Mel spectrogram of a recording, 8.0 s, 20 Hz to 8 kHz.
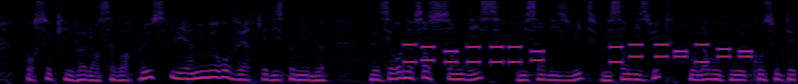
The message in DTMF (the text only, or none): A613334 3DD*A0*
